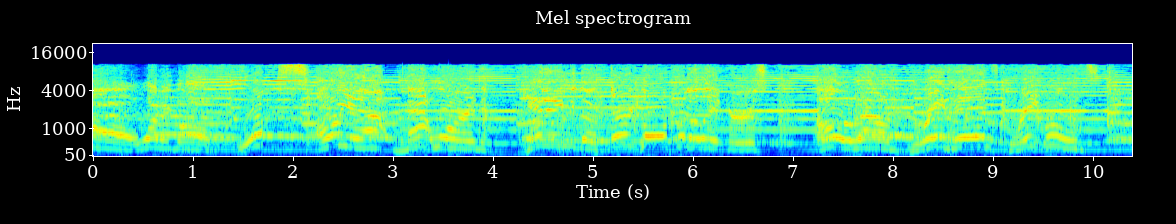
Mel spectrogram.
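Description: Bagpipes playing, their drone holding one steady note, with excited voices shouting over them.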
